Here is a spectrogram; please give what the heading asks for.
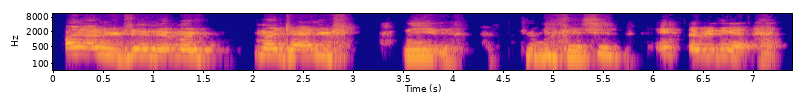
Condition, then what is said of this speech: Cerebral palsy. Especially for a guy with a speech impediment.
